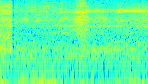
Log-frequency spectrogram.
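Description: Wind buffeting the microphone: a steady low rumble under a hiss, with a short drop in the higher sound just after the start.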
